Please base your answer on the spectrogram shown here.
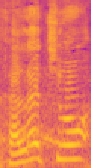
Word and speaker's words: Jalacho: Dice Miki Cabrera, Jalacho, acento en la O, amigos.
